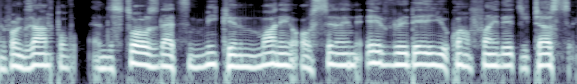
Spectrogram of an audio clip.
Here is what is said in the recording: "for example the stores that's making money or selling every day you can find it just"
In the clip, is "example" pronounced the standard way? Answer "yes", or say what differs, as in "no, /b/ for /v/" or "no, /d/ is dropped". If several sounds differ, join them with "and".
no, /n/ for /l/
